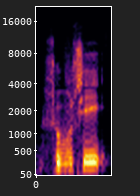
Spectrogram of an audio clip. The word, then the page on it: subu sih: Apatani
